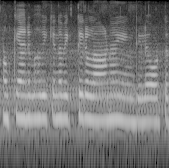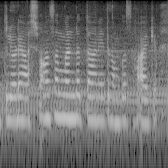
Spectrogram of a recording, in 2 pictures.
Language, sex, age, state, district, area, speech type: Malayalam, female, 18-30, Kerala, Alappuzha, rural, spontaneous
